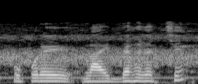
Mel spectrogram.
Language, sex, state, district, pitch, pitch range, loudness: Bengali, male, West Bengal, Alipurduar, 145 Hz, 140-150 Hz, -16 LUFS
